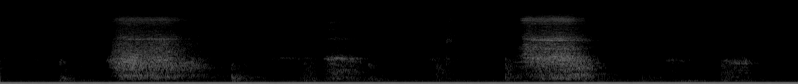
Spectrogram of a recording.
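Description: Two forceful breaths, each under a second and about four seconds apart, over a steady low hum.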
